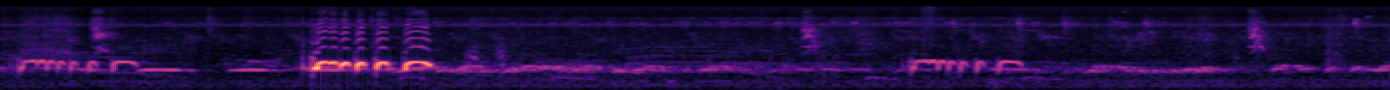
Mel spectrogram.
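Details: Calling female zebra dove summoning males, used to raise males' excitement: a loud rolling burst of quick staccato coos early on, with several other doves cooing more softly and repeatedly throughout.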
